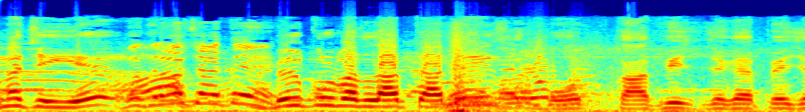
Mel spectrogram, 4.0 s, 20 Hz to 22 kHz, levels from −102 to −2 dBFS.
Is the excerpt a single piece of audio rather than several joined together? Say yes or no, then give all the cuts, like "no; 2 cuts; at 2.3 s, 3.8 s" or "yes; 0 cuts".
no; 1 cut; at 2.6 s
